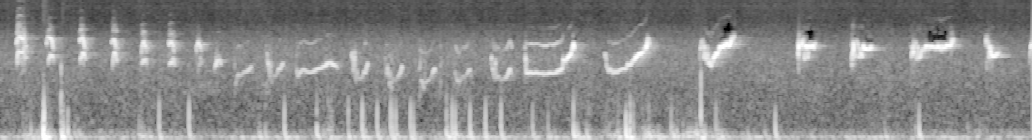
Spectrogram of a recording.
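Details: Long-tailed shrike imitating canary and lovebird, pouring out a fast run of high doubled chirps that turns into twisting upslurred and downslurred whistled notes, over steady low tapping and clicking noises.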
